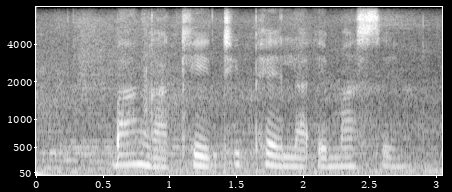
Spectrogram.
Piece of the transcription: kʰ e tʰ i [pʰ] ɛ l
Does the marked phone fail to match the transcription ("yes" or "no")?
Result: no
